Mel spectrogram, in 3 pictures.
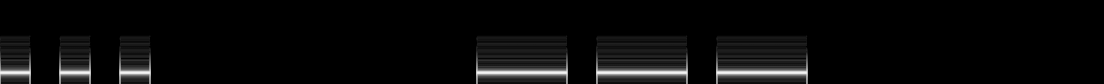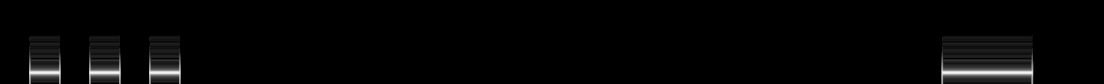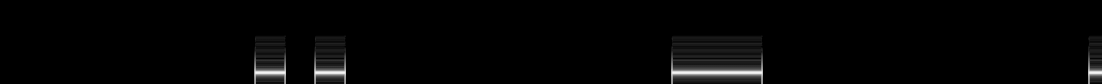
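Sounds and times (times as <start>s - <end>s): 
morse code beeps: 0.0s - 1.5s, 4.8s - 8.1s, 11.4s - 12.9s, 20.5s - 21.4s, 24.6s - 25.6s, 28.8s - 29.7s.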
